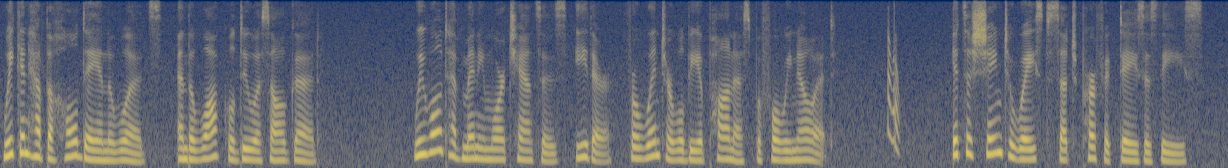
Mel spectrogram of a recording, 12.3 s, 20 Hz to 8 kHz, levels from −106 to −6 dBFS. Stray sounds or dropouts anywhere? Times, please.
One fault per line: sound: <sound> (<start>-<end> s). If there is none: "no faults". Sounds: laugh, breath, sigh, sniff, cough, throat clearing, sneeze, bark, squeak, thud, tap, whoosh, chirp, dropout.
sound: chirp (8.9-9.0 s)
